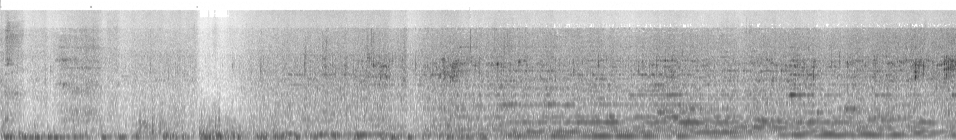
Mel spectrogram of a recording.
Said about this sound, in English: I think we should get out of the rain.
